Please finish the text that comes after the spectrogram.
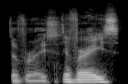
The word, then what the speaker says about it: De Vries: De Vries.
